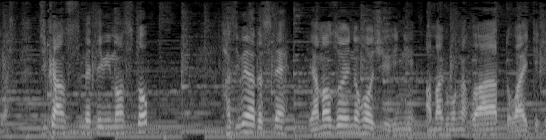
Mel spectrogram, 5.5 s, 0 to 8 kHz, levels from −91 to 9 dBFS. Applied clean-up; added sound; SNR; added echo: none; none; none; none.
